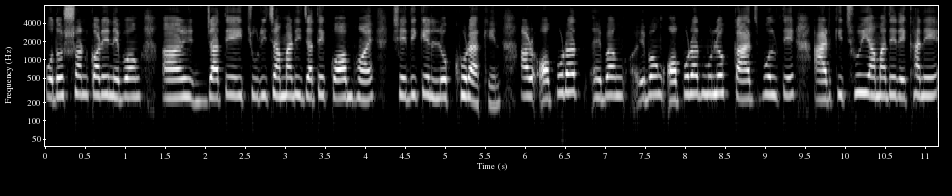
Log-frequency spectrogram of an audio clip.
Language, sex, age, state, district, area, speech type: Bengali, female, 45-60, West Bengal, South 24 Parganas, rural, spontaneous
